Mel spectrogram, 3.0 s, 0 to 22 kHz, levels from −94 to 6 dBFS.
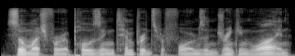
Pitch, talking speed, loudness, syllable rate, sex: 95 Hz, 185 wpm, -19 LUFS, 5.7 syllables/s, male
